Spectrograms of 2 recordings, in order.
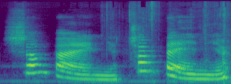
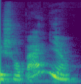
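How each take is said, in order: First: "champagne" drawn out, each syllable savoured; playfully sounded-out word. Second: Said in the usual way. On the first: Pretend. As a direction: show off how you can say "champagne". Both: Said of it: "ça, j'arrive à le dire".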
